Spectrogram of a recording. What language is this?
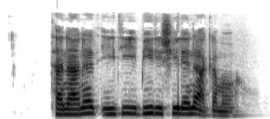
Central Kurdish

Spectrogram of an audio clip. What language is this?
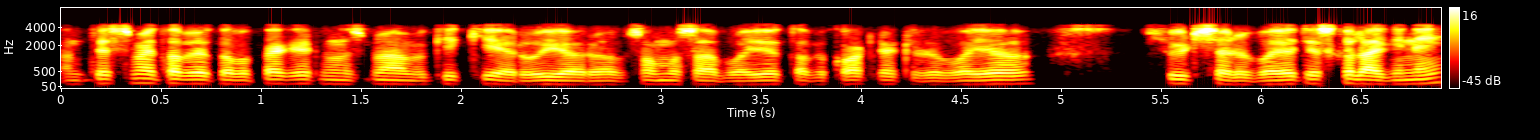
Nepali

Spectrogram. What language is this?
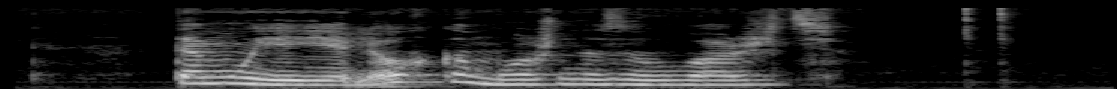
Belarusian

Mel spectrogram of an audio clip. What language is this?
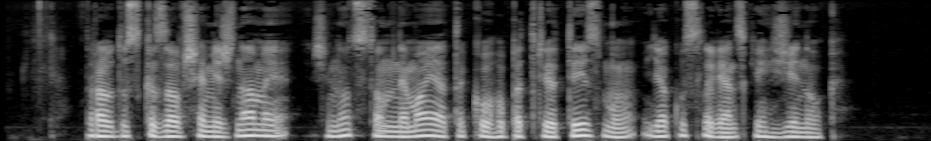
Ukrainian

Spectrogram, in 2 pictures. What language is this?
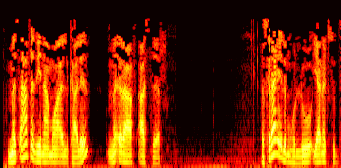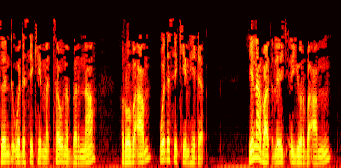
Amharic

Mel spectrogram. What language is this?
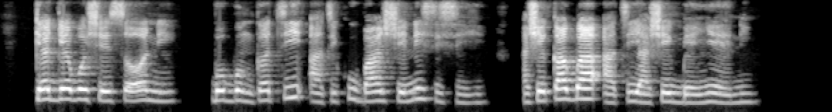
Yoruba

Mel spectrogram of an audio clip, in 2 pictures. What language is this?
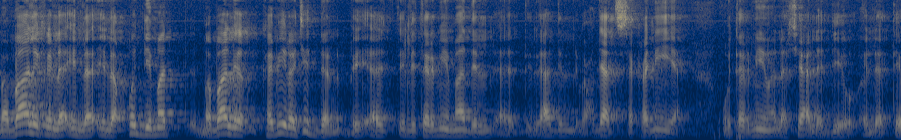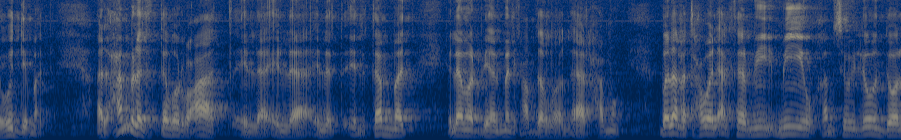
Arabic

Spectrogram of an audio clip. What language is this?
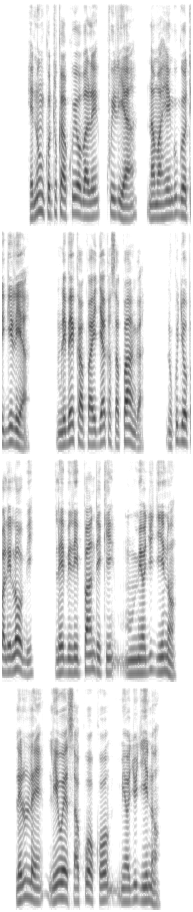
Matengo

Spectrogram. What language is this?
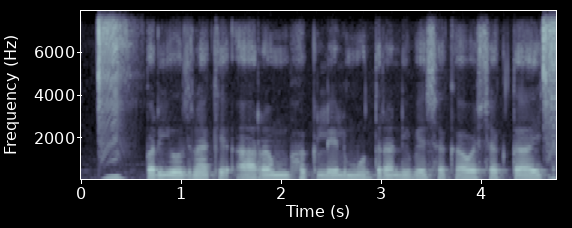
Maithili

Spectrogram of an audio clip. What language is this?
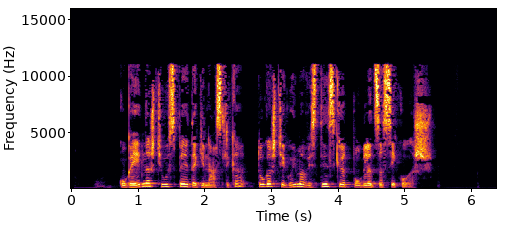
Macedonian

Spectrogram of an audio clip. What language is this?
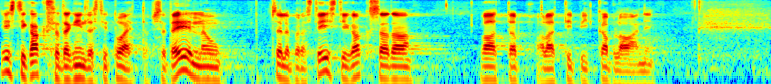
Estonian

